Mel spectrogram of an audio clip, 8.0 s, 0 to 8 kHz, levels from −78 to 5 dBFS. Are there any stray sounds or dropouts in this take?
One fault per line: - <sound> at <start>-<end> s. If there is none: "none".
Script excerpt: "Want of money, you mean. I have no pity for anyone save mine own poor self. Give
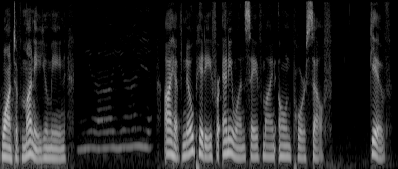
- sigh at 1.5-3.1 s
